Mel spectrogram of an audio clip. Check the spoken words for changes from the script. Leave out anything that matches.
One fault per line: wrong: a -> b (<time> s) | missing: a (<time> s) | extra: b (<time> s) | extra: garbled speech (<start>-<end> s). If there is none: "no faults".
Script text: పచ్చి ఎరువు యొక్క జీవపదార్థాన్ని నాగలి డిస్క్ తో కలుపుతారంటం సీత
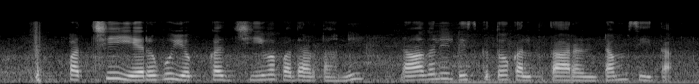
no faults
